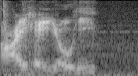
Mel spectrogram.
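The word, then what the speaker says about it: Yahoxi: to pronounce his name, and it's Heyohi, and it's spelled Y-A-H-O-X-I, Heyohi.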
